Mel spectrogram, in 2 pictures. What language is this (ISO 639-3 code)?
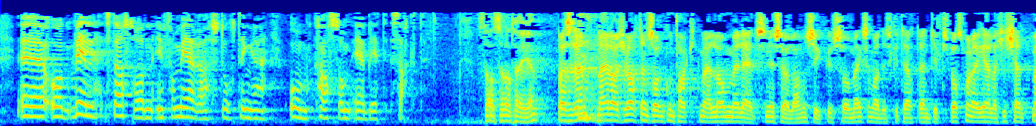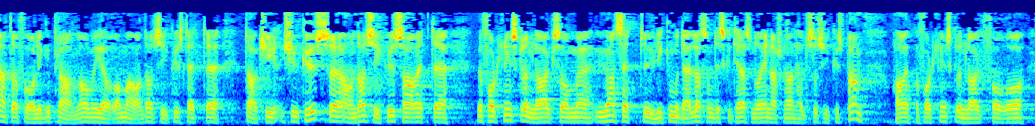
nor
